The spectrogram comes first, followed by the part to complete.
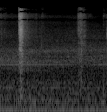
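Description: Low steady background hum with two short rustles or scuffs, the clearer one about half a second in and a fainter one about a second later, as someone moves about handling things.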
